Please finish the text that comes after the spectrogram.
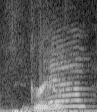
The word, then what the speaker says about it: Grier: I was trying to figure out how to pronounce her last name. Pam Grier. Greer.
